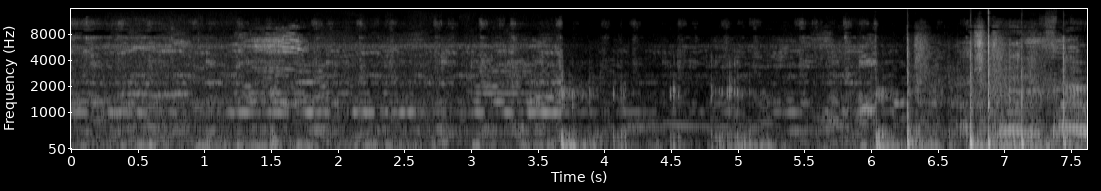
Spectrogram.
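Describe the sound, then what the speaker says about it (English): A fireworks display in Australia booms and crackles, with repeated loud pops and rumbling bursts over a constant din, while people's voices mingle in the background. "Australia fireworks"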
